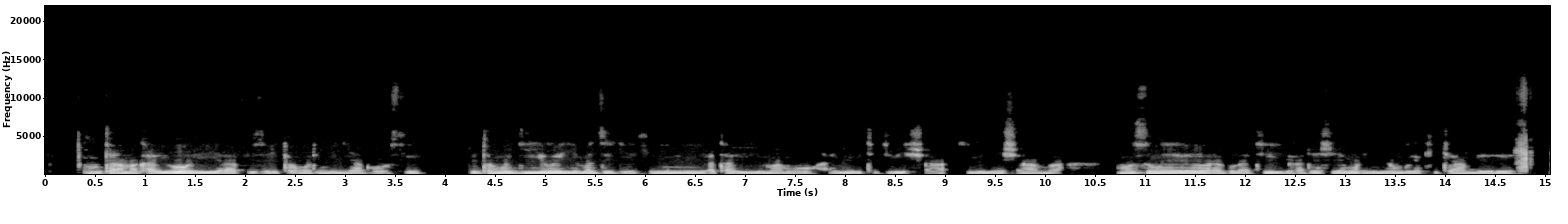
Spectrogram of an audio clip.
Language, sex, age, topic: Rundi, male, 18-24, agriculture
